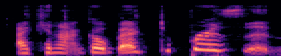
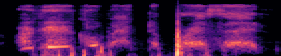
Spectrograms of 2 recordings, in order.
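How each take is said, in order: First: Said in the usual way. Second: Hammed-up high, weepy whisper; fake-cry it over the top; whimpering melodramatic plea; mock sobbing whisper. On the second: Mock-crying retake of character line.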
